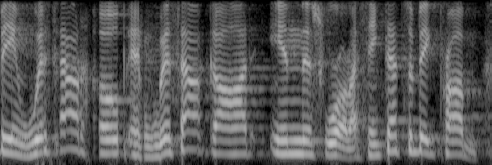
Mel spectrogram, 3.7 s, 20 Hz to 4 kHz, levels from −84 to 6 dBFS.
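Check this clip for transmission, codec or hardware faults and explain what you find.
Two faults stand out in this speech: gain pumping throughout, and a burst of repeated packet loss early on. The audio came through a call path, and nothing above 4 kHz survives, which points to a narrowband codec such as G.711.

Gain pumping runs through the whole clip. The likely cause is input gain set far too high with a fast limiter or compressor clamping it on every loud syllable. The level swings by roughly 10 dB, so loud and quiet passages sit unnaturally close together. Unlike a noise gate, which cuts the pauses to silence, this squashes loud and soft parts together.

Repeated packet loss (robotic sound) runs from 0.32 to 1.56 s, with 13 short holes, the longest about 42 ms, covering nearly a quarter of that span. Each missing piece is patched by stretching the preceding sound, and the next hole comes before the speech recovers. 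The result is choppy speech with fragments missing. A single dropout would be one isolated break, but here the gaps recur in quick succession.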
